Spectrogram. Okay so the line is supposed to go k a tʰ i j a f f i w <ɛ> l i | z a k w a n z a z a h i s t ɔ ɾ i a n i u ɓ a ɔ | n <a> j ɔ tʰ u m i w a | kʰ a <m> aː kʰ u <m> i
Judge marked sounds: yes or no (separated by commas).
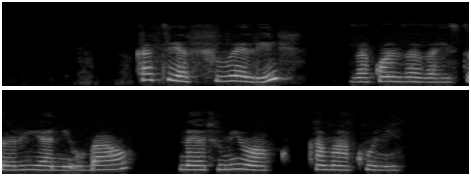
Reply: yes, yes, yes, no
